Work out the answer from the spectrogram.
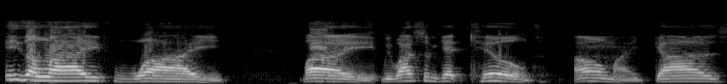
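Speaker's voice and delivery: loud, drawn-out incredulous outburst; real exasperated disbelief. Real, not acted. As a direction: wail in disbelief at the plot twist. Reader reacts to character's return.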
